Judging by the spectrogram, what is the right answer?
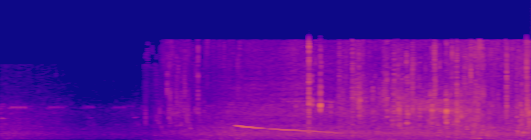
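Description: River current flowing steadily, fading in about a second and a half in after a near-quiet moment, with a single falling whistle about a second later.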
